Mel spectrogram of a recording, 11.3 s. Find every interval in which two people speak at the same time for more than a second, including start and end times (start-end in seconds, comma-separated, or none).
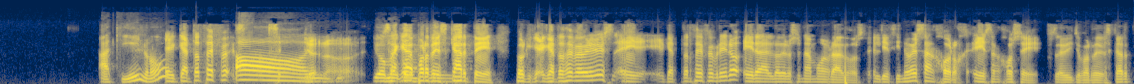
3.0-4.6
